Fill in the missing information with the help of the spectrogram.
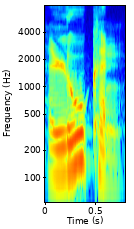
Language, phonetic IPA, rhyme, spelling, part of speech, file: German, [ˈluːkn̩], -uːkn̩, Luken, noun, De-Luken.ogg
- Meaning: plural of Luke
